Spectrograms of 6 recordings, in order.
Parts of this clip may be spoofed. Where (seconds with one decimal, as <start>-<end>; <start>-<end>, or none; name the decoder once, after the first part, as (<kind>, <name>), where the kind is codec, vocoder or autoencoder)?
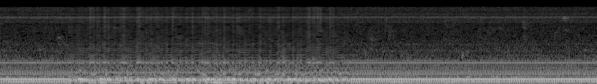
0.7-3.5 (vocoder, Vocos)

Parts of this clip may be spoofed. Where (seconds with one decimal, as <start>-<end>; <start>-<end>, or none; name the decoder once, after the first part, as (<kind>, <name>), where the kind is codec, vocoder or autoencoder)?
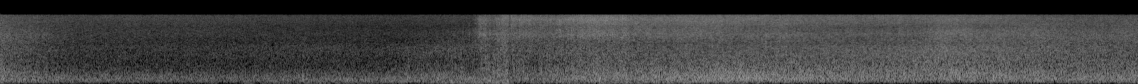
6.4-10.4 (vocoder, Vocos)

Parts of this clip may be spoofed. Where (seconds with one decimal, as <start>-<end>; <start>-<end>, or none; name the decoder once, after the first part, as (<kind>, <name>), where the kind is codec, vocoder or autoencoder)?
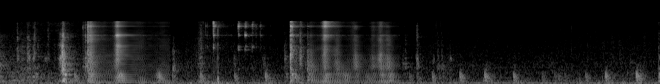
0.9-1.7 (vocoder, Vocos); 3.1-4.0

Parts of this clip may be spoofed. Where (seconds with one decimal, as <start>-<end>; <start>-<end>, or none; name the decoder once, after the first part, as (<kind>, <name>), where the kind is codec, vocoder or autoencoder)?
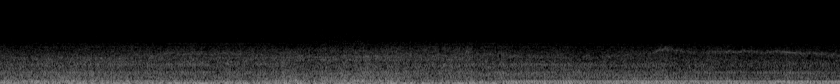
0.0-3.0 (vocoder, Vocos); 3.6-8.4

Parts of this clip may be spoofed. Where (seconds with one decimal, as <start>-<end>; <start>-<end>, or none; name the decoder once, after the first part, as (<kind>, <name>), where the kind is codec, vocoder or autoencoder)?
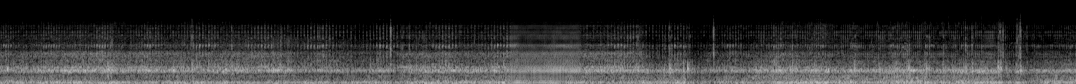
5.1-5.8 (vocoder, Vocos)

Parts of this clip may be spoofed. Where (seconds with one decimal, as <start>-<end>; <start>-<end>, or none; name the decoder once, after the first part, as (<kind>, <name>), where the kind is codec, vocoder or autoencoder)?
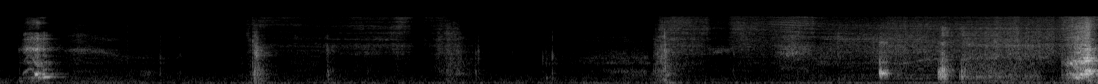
1.0-4.8 (vocoder, Vocos); 6.2-7.5; 9.2-10.1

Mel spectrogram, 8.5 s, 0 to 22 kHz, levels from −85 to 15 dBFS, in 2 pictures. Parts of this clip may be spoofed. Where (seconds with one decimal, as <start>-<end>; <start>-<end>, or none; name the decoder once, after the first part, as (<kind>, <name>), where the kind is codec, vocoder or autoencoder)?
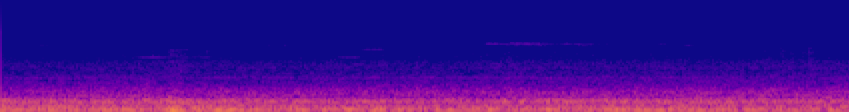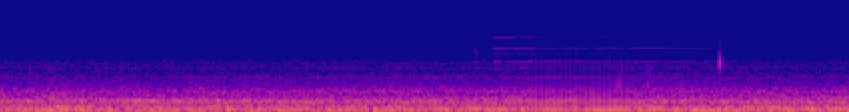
6.9-7.4 (vocoder, Vocos)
